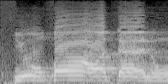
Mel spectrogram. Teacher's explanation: makhrajnya di pangkal lidah, di bahagian belakang lidah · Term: qaf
